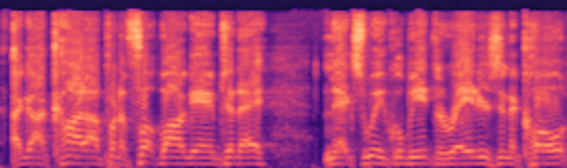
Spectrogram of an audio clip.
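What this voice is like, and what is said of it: Worn-out, less loud voice. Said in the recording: “I'm not as loud or as powerful as I normally am ... some of my voice is shot”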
